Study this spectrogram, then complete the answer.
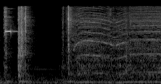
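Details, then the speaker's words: Fujica Auto 7 camera after repair (corroded capacitor and traces fixed, water ingress suspected), reassembled: short clicks then steady high whir as film advance motor winds cleanly and stops, healthy. "some life happening in there that was not happening when I first bought it it sort of groaned and carried on"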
